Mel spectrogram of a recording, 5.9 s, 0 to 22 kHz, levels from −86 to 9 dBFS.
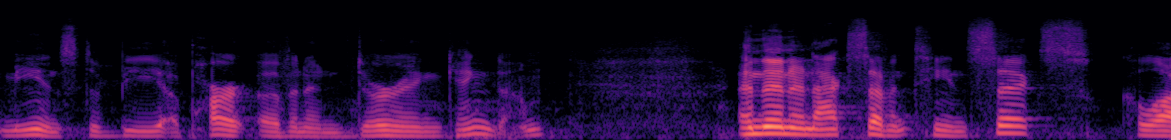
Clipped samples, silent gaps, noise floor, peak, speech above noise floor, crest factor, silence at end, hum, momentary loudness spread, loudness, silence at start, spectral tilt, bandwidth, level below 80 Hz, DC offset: under 0.1%; none; -58 dBFS; -6 dBFS; 31 dB; 22 dB; 0 s; none; 19 LU; -27 LUFS; 0 s; -6.5 dB/octave; 11 kHz; -66 dBFS; under 0.1%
